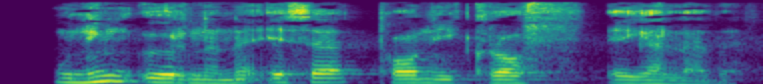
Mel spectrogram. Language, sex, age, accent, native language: Uzbek, male, 25-34, Buxoro, Uzbek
